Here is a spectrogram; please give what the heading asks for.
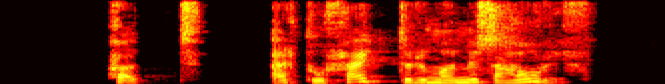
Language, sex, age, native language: Icelandic, female, 50-59, Icelandic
